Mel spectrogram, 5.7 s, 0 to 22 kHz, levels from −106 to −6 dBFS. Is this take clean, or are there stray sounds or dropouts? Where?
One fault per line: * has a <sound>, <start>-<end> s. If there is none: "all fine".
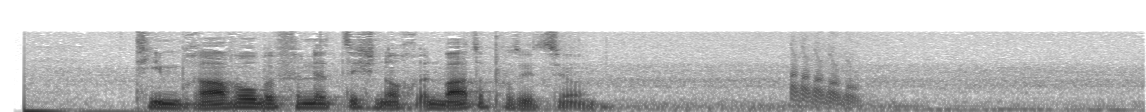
* has a chirp, 3.9-4.4 s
